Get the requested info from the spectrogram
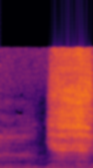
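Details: Lateral lisp, demonstrated (imitated) by a speech-language pathologist.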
